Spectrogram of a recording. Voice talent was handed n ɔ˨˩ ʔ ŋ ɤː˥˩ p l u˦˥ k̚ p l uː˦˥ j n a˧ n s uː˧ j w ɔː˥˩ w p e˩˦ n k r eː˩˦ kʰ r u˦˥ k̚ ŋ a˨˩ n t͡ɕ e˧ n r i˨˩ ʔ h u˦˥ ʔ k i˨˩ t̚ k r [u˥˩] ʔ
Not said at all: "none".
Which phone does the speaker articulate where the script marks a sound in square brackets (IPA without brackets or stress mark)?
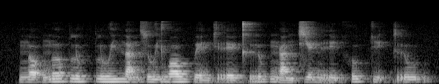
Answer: u˥˩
